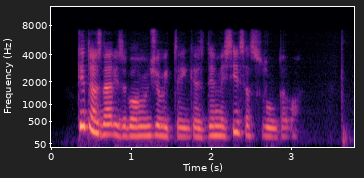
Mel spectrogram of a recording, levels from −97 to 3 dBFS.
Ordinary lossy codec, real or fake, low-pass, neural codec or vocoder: Opus, 64 kbps; fake; 7.2 kHz; codec, 16 kHz, 0.8 kbps, ZipCodec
